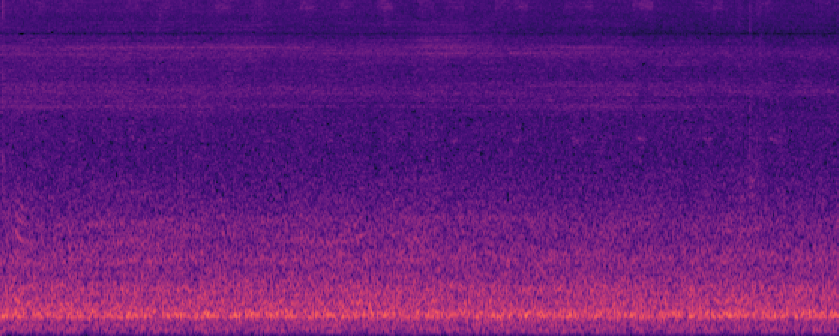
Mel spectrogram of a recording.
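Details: Steady colony hum as honey bee workers care for their queen: many overlapping wingbeats blend into one unbroken, level buzz, low and smooth, with soft hiss in the treble for the full length.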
